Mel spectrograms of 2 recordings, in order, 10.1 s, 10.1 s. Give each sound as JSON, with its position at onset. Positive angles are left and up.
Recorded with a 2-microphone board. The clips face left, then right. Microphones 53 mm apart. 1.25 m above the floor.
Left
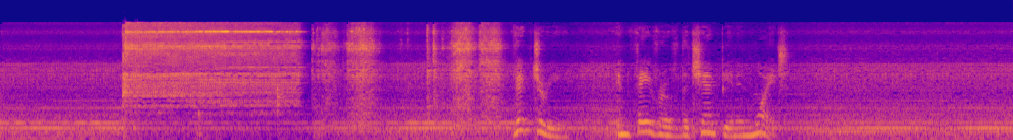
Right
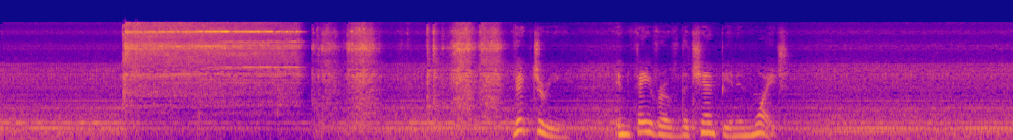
{"t": 1.2, "sound": "an alarm clock", "side_deg": 55, "distance_m": 0.7}
{"t": 3.1, "sound": "sawing", "side_deg": -30, "distance_m": 0.7}
{"t": 5.1, "sound": "a woman speaking", "side_deg": -25, "distance_m": 0.5}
